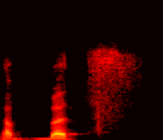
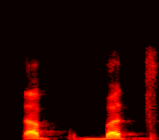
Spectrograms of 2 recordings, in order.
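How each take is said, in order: First: The final t ends with an s-like hiss. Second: The final t ends with a light breath. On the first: The speaker calls it wrong. "bukan tabbats" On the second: The speaker calls it right. "tapi tabbat yada, ada serpihan hamas"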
